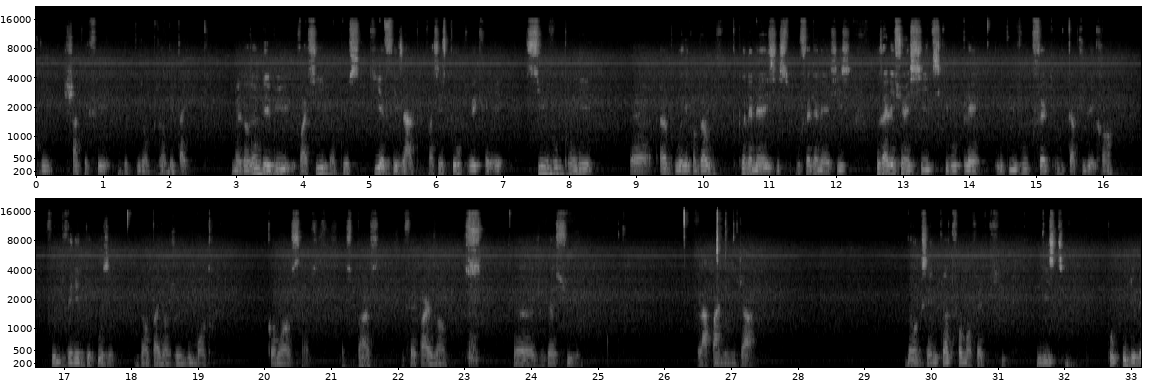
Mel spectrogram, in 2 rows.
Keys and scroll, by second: 24.9-25.7 typing, 26.8 Return.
